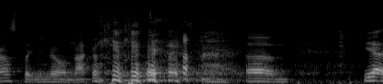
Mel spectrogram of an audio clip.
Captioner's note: laughing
